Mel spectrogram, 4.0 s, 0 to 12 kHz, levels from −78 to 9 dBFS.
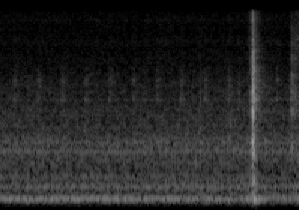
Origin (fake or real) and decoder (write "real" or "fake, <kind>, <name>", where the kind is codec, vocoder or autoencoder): fake, vocoder, Vocos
